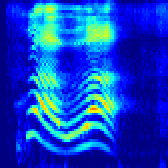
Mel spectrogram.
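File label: "tiao wu", Mandarin Chinese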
